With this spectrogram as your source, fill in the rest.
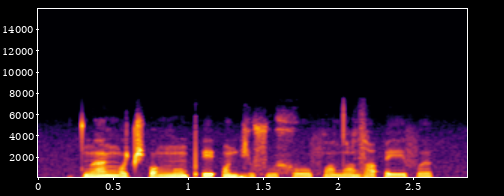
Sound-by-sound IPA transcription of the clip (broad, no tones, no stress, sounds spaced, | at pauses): tʷ ã ŋ ɔ t͡ʃʼ ɔ ŋ õ pʼ e ʔ ɔ̃ bʲ e sʷ ə˞ x o f ɔ̃ dˤ õ zˤ e ʔ e f ə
